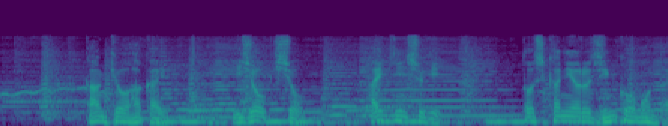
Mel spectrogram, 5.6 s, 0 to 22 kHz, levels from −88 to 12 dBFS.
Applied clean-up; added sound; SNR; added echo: none; none; none; none.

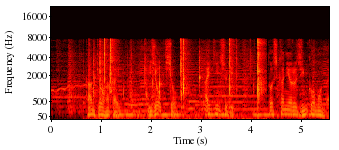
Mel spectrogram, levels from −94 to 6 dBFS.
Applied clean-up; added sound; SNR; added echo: none; Crushing; -4 dB; none.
